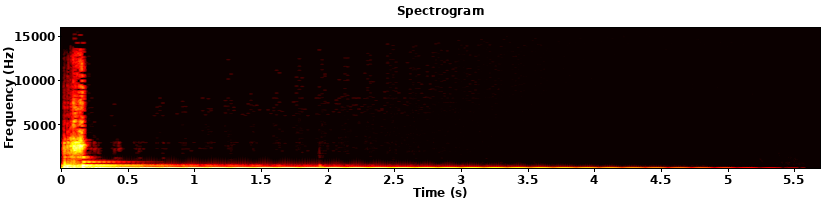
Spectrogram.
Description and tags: tweezers scrape 3
Tweezers recorded with a contact microphone.
fx, contact, sfx, sound, effect, tweezers, metal, close, microphone, soundeffect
